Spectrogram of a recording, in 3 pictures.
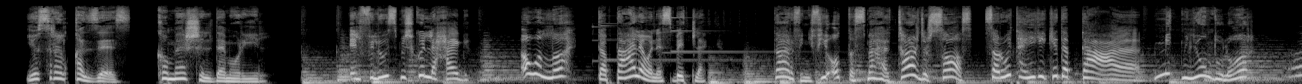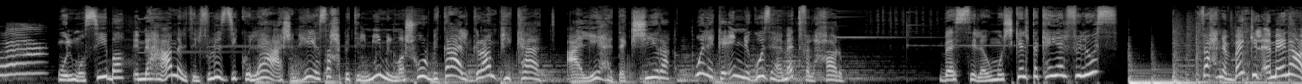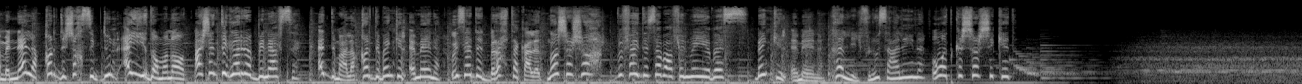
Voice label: Egyptian Commercial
